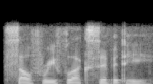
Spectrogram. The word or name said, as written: self-reflexivity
